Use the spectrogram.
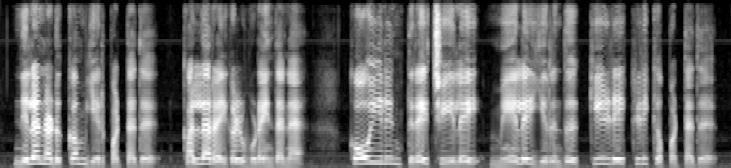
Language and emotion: Tamil, neutral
